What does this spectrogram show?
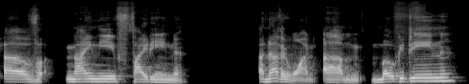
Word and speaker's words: Moghedien: Mogadine is how they say it in the audiobooks, not Mogedian or whatever, which is just memorable.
